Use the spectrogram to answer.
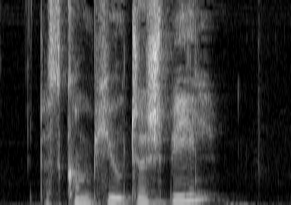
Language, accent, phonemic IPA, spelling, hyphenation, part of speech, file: German, Austria, /kɔmˈpjuːtɐˌʃpiːl/, Computerspiel, Com‧pu‧ter‧spiel, noun, De-at-Computerspiel.ogg
- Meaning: computer game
